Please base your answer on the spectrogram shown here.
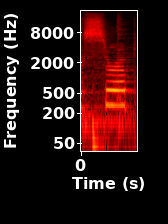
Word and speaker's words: syrup: tree blood trees syrup i'm halfway between seer and sir sea rip i say syrup like licta does okay syrup i say syrup like stir up without the tea yeah and this one's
